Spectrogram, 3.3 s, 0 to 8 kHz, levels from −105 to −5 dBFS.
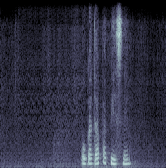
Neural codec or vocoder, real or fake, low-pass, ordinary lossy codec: codec, 16 kHz, 0.4 kbps, LongCat-Audio-Codec; fake; 7.2 kHz; Opus, 16 kbps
